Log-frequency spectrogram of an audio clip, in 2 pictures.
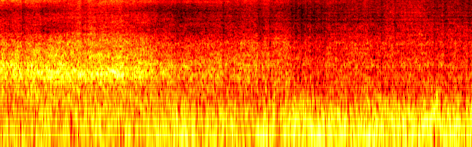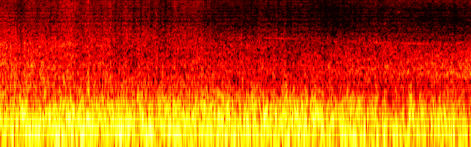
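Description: A large truck rolls slowly forward.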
